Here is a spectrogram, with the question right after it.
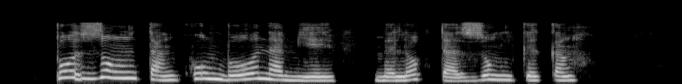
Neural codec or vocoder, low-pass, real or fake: codec, 16 kHz, 4.8 kbps, FACodec; 7.2 kHz; fake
